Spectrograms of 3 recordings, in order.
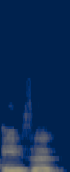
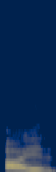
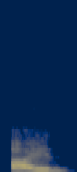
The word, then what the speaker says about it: aisle: इसको आपने कहा एजल, that was a nice try, but this is नॉट एजल, दिस इज कॉल्ड आयल, ठीक है? इसमें जो एस है, एस इज साइलेंट।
